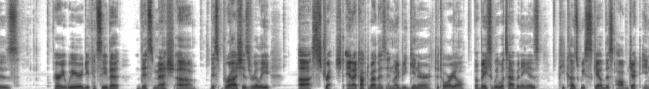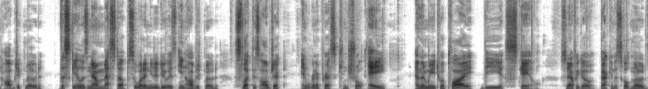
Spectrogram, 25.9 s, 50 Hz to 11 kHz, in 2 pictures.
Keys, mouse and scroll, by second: 0.0 click, 0.3 ctrl+middle click, 0.7 click, 1.5-3.8 shift+middle drag, 3.8 f, 5.0-7.6 drag, 7.6 middle click, 8.3 ctrl+z, 8.8 ctrl+z, 9.3 ctrl+z, 16.3-23.2 shift+middle drag, 24.4 click, 25.2 shift+middle click.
